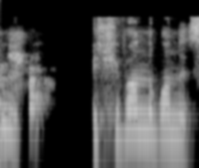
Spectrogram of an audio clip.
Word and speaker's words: Siobhan: can sort of Is Siobhan, reconstruct. is Siobhan the one that's spelled Siobhan? Yeah, Right. yeah. And it's a B and an H, and yet it's pronounced V.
